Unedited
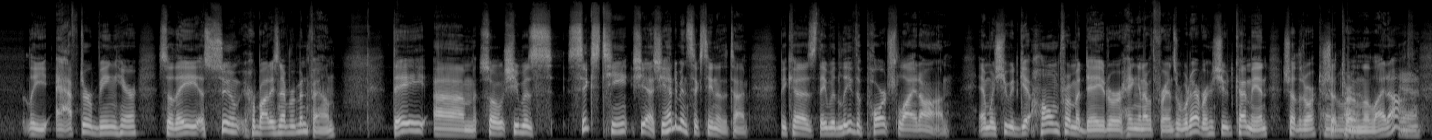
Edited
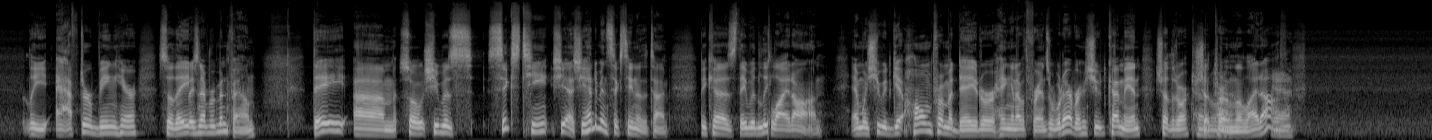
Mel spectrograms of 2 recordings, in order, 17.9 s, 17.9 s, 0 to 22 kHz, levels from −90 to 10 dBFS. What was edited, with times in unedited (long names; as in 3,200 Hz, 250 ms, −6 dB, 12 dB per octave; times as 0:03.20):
0:02.36–0:03.36: remove
0:10.60–0:11.19: remove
